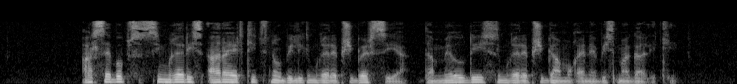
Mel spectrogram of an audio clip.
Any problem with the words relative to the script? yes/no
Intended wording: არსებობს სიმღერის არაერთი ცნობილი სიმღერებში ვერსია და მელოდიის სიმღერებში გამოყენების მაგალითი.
no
